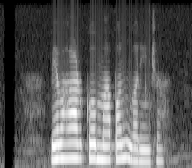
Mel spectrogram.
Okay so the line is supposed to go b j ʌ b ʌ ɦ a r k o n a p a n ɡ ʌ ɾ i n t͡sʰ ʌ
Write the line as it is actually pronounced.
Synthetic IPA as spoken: b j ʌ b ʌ ɦ a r k o m a p ʌ n ɡ ʌ ɾ i n t͡sʰ ʌ

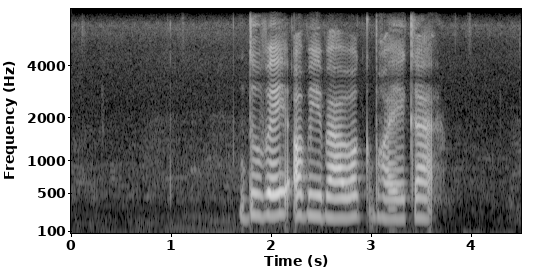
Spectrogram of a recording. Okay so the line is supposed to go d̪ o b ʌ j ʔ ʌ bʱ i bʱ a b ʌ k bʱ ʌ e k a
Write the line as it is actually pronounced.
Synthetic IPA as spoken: d̪ u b ʌ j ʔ ʌ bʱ i bʱ a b ʌ k bʱ ʌ e k a

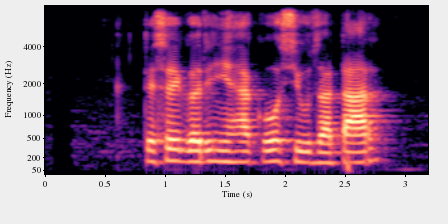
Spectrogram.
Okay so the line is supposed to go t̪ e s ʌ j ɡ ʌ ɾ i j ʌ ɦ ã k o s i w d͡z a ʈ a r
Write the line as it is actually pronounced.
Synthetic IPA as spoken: t̪ e s ʌ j ɡ ʌ ɾ i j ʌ ɦ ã k o s i w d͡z a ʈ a r

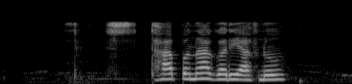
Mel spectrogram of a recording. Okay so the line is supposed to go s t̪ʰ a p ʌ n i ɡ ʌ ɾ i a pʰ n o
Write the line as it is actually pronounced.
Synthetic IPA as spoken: s t̪ʰ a p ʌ n a ɡ ʌ ɾ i a pʰ n o

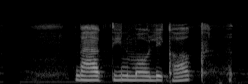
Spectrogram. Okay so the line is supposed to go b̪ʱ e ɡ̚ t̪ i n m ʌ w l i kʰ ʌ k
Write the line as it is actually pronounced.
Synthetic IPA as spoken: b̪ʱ a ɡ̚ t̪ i n m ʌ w l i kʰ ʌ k

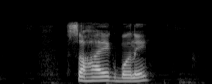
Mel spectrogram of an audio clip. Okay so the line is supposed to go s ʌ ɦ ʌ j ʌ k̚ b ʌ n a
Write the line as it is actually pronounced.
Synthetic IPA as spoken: s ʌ ɦ a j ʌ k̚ b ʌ n e

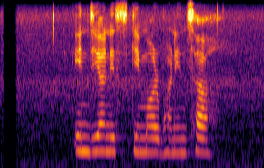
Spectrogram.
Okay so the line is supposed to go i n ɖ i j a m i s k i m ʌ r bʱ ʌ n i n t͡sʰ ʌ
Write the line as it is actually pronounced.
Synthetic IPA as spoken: i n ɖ i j a n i s k i m ʌ r bʱ ʌ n i n t͡sʰ ʌ

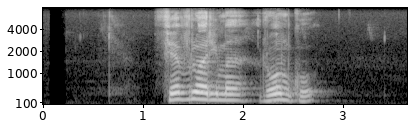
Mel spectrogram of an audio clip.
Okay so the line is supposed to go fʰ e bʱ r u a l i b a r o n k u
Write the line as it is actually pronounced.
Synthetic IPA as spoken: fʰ e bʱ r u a ɾ i m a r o m k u

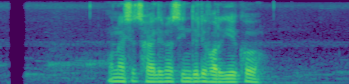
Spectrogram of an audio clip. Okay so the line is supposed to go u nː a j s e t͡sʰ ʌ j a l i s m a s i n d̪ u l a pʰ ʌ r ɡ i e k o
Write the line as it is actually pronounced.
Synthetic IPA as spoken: u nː a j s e t͡sʰ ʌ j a l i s m a s i n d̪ u l e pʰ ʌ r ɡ i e k o

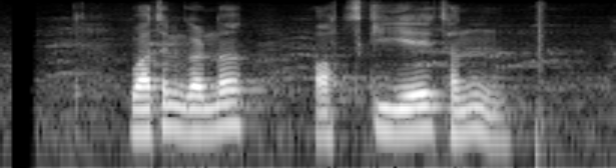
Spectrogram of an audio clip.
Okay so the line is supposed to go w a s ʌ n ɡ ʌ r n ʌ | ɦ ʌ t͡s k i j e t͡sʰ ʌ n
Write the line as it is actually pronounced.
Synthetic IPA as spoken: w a t͡s ʌ n ɡ ʌ r n ʌ | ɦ ʌ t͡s k i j e t͡sʰ ʌ n

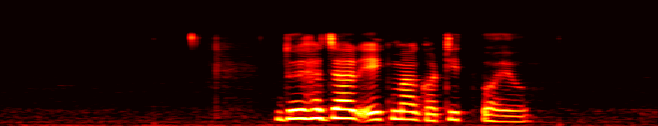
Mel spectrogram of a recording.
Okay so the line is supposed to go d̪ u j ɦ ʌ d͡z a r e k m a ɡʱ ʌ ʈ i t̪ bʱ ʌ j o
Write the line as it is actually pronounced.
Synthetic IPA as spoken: d̪ u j ɦ ʌ d͡z a r e k m a ɡʱ ʌ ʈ i t̪ bʱ ʌ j o

